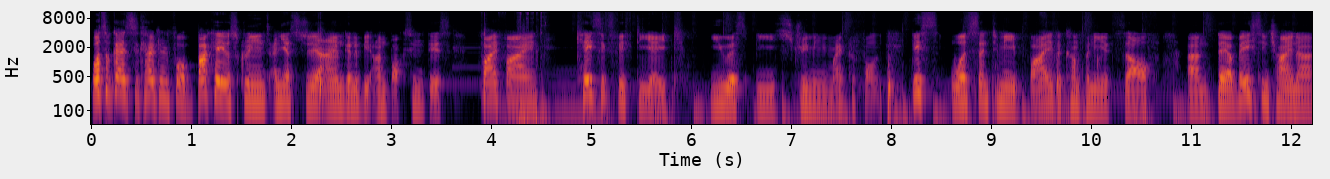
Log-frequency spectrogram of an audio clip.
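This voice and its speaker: A man talks at a fairly quick pace while faint music plays in the background. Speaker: tech youtuber. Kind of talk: product review vlog. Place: home room.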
